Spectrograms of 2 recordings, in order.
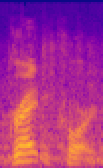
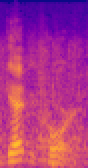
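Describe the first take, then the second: First: The name is said with the R sound. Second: The name is said without the R sound. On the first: The speaker calls it right. "So so it's Grettencourt" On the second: The speaker calls it wrong. "I was missing the R"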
